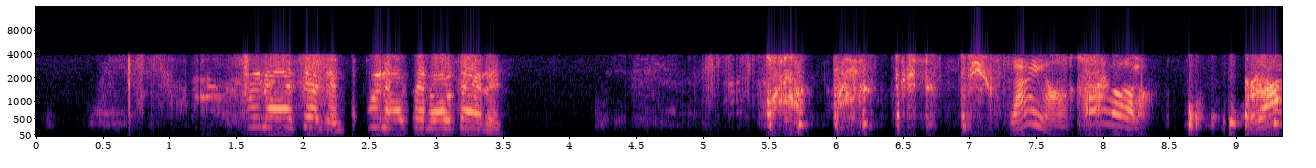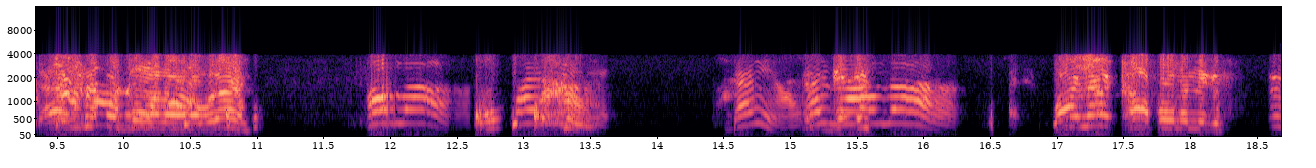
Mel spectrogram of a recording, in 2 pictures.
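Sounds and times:
speech: 1.6s - 3.6s, 7.3s - 8.4s, 9.1s - 11.1s, 11.8s - 13.6s, 14.6s - 16.3s, 17.0s - 18.6s
harsh coughing through a telephone line: 5.4s - 9.6s.

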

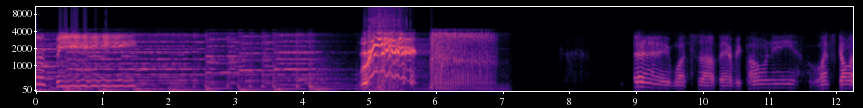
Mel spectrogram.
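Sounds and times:
tuneful music: 0.0s - 4.9s
speech: 0.3s - 1.6s, 11.4s - 12.2s
horse neighing: 4.9s - 5.9s.

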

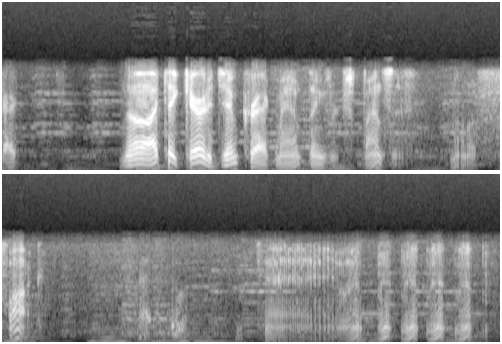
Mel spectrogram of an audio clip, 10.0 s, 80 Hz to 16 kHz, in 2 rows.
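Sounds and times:
speech: 1.2s - 5.4s, 7.6s - 9.9s
long drawn-out burp into the microphone: 7.4s - 9.9s.

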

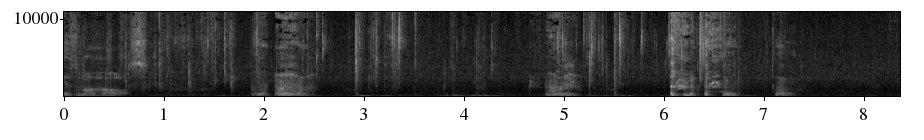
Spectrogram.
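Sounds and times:
speech: 0.0s - 0.9s, 1.8s - 2.6s, 4.8s - 5.3s, 6.2s - 7.4s
choking person coughing: 1.9s - 2.5s, 6.0s - 7.3s
choking person clearing throat: 1.9s - 2.6s, 4.8s - 5.2s, 6.0s - 7.4s.

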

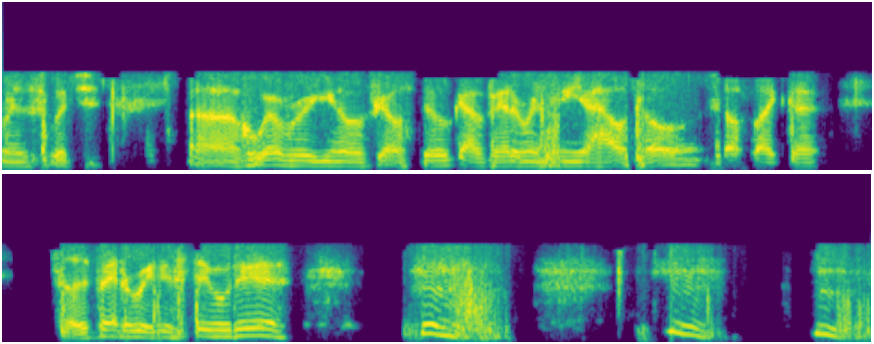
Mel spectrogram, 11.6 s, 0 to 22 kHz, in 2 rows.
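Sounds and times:
speech: 0.0s - 7.8s, 8.5s - 9.3s, 10.0s - 11.5s
breathy inhale: 0.7s - 1.2s, 5.6s - 5.9s, 7.8s - 10.6s
person yawning: 8.5s - 9.2s, 10.0s - 10.6s, 11.2s - 11.5s.

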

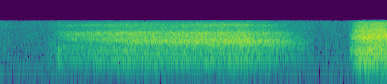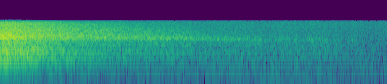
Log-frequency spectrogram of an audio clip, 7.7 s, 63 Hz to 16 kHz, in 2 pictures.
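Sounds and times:
slow deep breath in and out: 0.5s - 7.4s.

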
